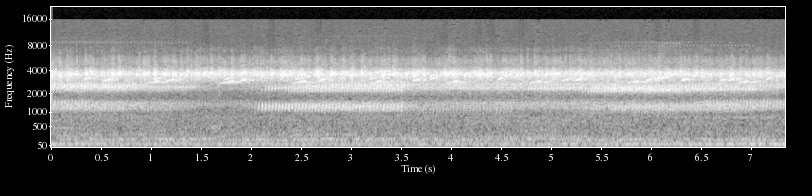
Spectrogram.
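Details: Tree frogs at night in a swampy North Carolina backwoods, recorded by the maker: a massed, ringing chorus with a constant high whine and a mid-pitched trill band that jumps upward partway through.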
